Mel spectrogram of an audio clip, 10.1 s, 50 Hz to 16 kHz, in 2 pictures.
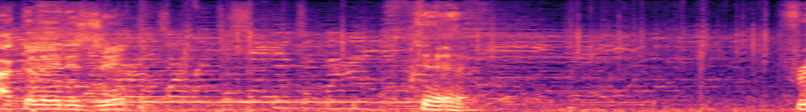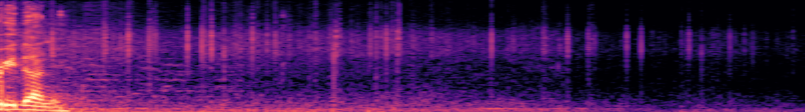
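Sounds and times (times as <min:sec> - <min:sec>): low hum: 0:00.0 - 0:09.0
faint crackling and clicks: 0:00.2 - 0:10.0.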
